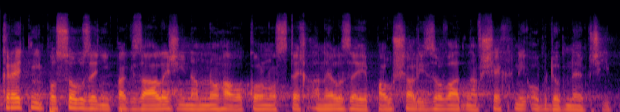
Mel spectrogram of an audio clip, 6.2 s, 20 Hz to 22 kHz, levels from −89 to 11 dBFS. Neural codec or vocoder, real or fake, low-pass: vocoder, 44.1 kHz, 128 mel bands, Pupu-Vocoder; fake; 14.4 kHz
